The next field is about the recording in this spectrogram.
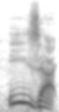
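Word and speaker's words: Isack: going to be Isaac Hajar or people Isac Isak Hajar is how he pronounces. I've been calling him Isaac all year.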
